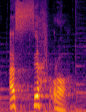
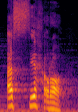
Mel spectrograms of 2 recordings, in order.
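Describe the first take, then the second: First: The word ends with a short a vowel. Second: The word ends with a short a vowel.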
